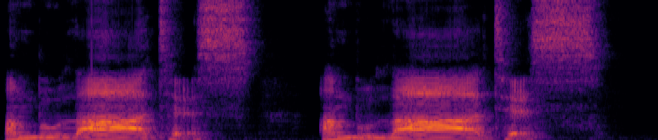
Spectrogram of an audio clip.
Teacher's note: The second word here, starting with A-M-B, the first A is short, and then towards the end of the word we get a long A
